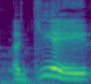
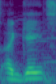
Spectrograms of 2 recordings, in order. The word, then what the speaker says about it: Agate: how do you pronounce Agate's name? Agate, like, people are all over like I am. Like the stone.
